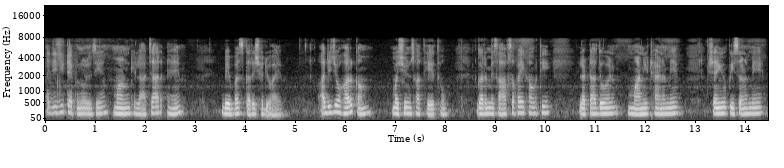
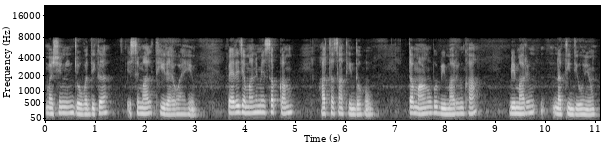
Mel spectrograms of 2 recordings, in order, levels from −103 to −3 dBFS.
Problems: constant background noise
